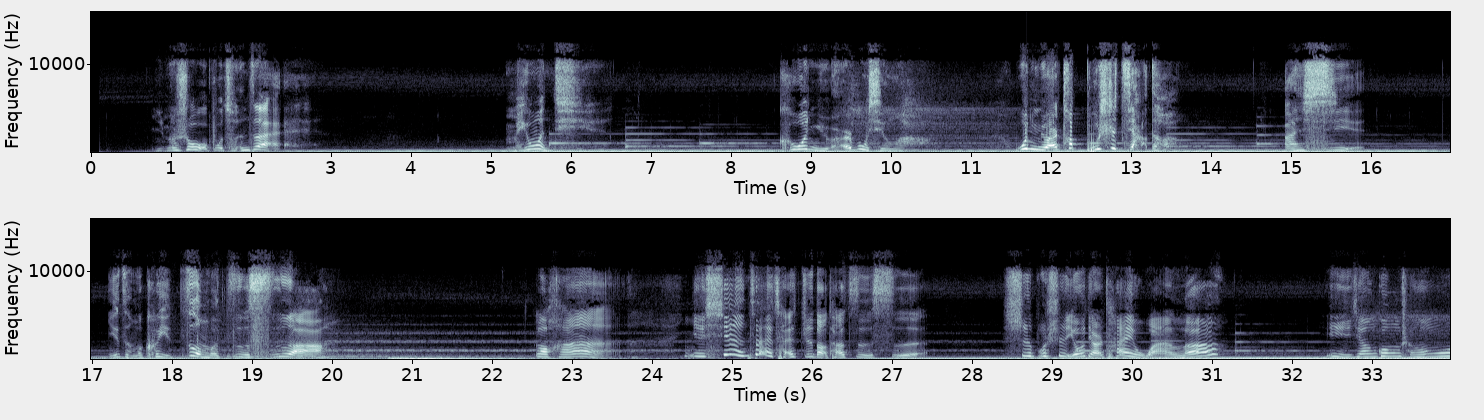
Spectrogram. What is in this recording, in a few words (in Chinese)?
各种声线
